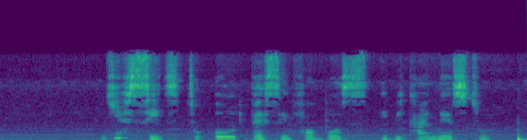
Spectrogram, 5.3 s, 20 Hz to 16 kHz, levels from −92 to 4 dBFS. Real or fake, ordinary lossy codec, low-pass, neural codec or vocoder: real; MP3, 64 kbps; 9.9 kHz; none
